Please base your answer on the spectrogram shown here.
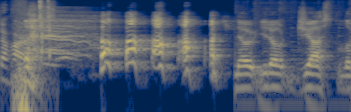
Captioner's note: laughing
